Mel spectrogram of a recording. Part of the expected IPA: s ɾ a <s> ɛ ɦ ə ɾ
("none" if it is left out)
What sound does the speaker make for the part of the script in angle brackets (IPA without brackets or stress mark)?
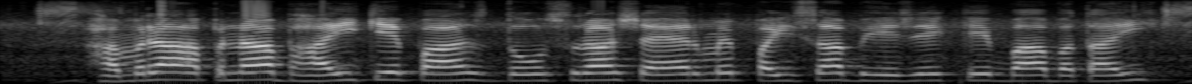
ʃ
